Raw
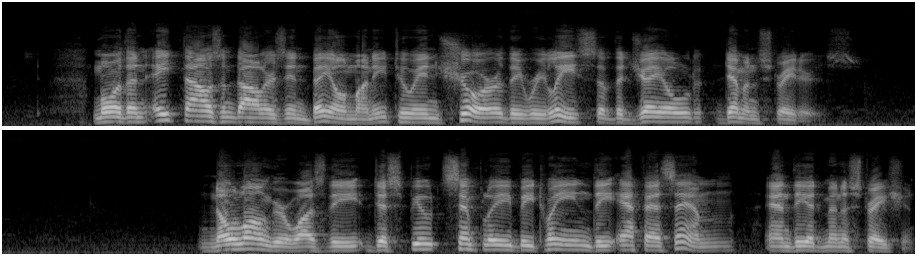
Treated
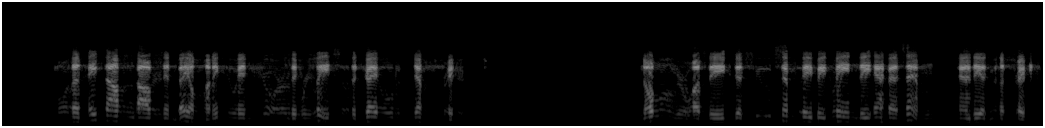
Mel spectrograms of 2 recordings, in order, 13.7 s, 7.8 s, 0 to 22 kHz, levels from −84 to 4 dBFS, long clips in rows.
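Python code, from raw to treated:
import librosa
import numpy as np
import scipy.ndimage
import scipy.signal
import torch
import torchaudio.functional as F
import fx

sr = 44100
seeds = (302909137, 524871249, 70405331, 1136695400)

y = fx.bandpass_q(x, sr, hz=2500.0, q=11.0)
y = fx.echo_multitap(y, sr, ms=(53, 54), db=(-17.5, -8.0))
y = fx.level_steps(y, sr, step_db=21)
y = fx.stretch_vocoder(y, sr, factor=0.57)
y = fx.upward_expand(y, sr, threshold_db=-56.0, expansion=1.5)
y = y * 10.0 ** (7.0 / 20.0)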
